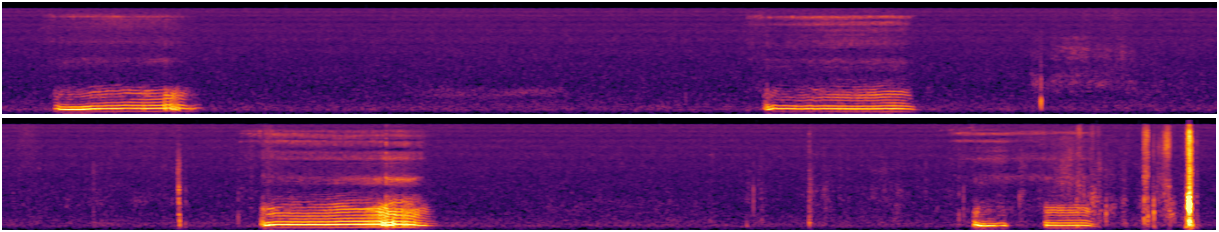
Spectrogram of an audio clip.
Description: My crazy dog snoring loud in the morning lol!!!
